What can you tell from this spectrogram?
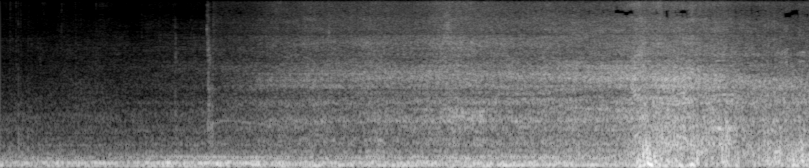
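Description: Low rumble of a car driving, heard from inside the cabin. About two seconds in, the sound opens up into louder street traffic noise, with a brief swell near the end.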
